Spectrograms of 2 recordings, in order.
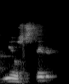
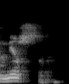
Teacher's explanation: bisa Misr dengan tarkik atau dibaca dengan Misr ketika dibaca tafkhim? Ini bahasanya ketika waqaf ya. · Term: wajahan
